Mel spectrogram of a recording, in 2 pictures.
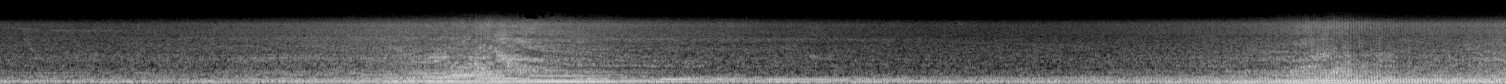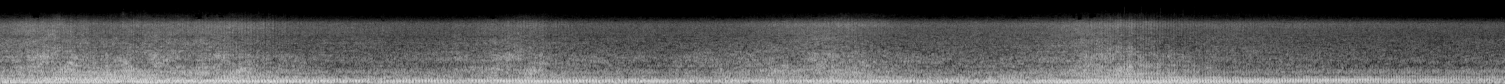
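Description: Road traffic: motor vehicles passing one after another, each swelling and fading as it goes by, over a continuous low engine hum. An engine's pitch falls in steps as one vehicle passes early on.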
